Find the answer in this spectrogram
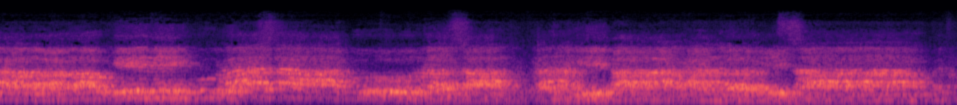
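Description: A group of young men's voices singing together in unison, in sustained phrases of two to three seconds with brief breaks between them.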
